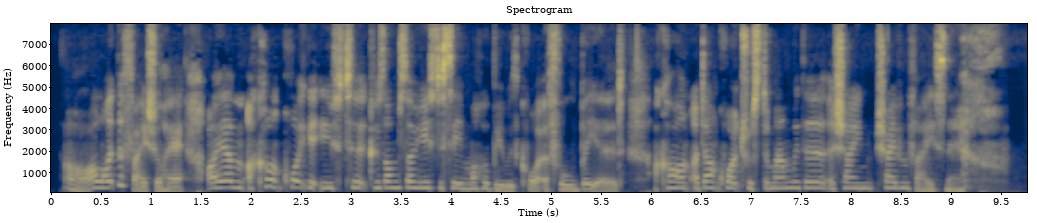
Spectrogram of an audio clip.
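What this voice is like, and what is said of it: British accent. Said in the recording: “I love your accent. ... I'm going to marry a UK girl someday again”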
